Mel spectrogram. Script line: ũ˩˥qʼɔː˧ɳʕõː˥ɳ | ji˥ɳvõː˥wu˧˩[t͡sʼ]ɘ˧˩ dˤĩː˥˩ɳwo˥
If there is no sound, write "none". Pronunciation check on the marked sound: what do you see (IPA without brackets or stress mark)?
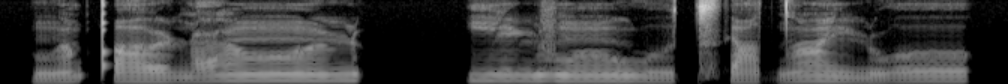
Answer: t͡sʼ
